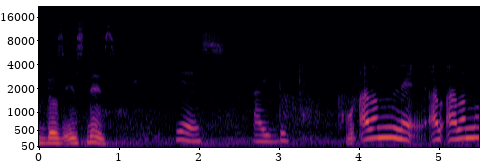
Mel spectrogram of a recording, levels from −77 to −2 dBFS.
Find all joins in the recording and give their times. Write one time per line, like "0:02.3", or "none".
0:03.9

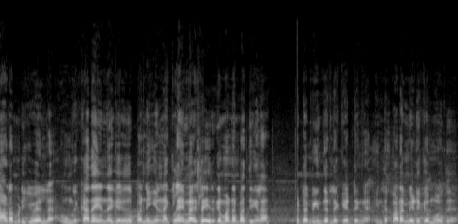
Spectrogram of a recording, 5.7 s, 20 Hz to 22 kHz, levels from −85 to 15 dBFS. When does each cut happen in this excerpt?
0:03.8

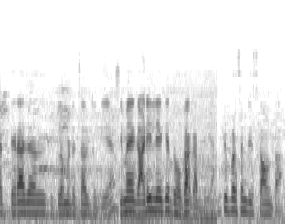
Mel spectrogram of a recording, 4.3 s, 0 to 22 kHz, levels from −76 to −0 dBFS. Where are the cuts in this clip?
0:01.6
0:03.3

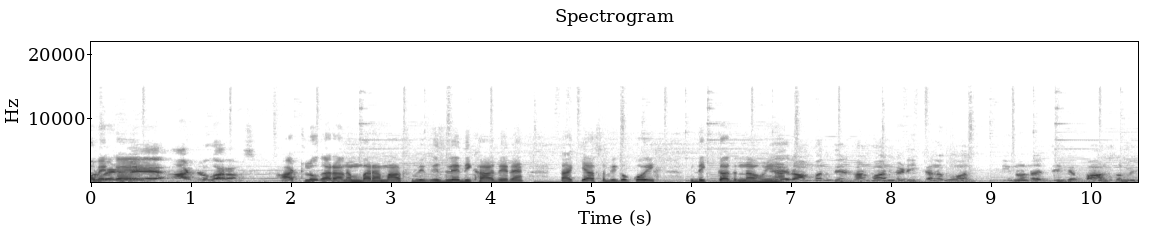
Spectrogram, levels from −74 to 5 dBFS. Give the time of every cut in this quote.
0:02.5
0:06.9

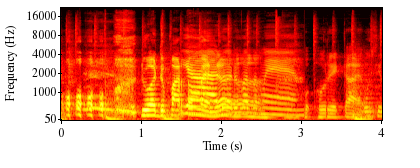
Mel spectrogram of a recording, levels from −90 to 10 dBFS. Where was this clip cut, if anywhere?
0:03.0

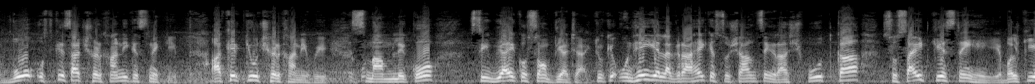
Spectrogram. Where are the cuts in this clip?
0:03.5

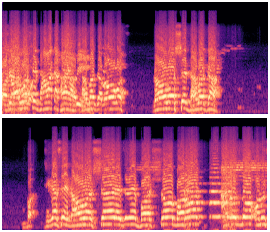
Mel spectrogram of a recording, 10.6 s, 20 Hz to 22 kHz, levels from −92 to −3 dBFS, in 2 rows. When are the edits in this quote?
none

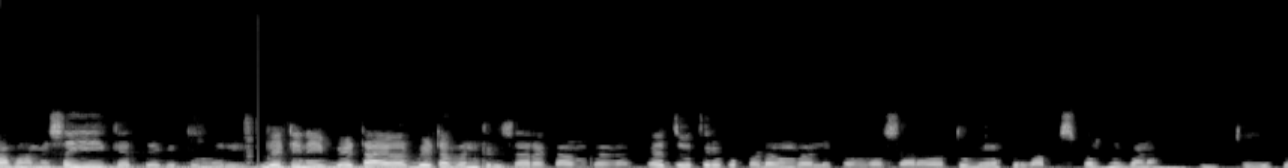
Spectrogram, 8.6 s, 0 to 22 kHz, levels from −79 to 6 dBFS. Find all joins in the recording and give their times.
0:01.6

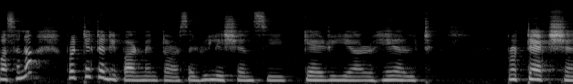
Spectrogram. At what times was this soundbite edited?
none

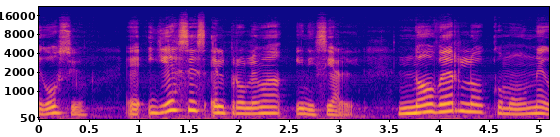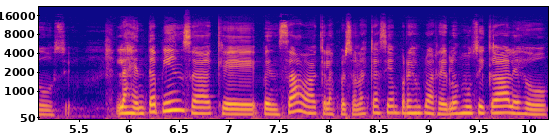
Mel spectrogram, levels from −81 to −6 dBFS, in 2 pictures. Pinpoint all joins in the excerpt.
0:05.6

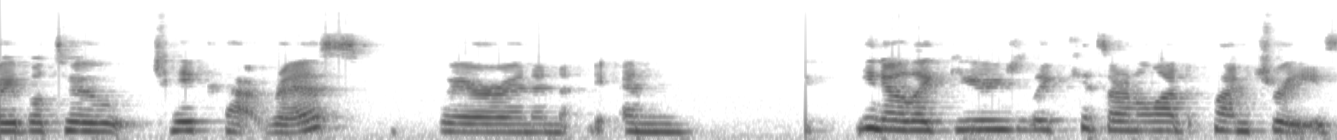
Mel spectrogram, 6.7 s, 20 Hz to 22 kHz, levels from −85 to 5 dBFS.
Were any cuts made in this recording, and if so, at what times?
0:04.1

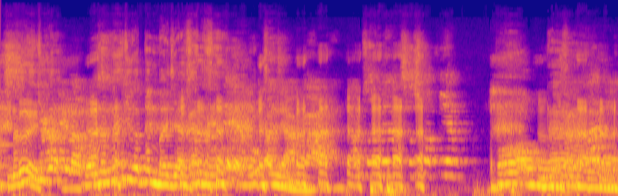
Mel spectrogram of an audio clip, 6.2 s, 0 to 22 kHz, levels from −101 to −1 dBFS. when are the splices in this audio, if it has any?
none

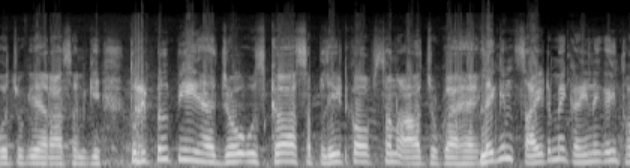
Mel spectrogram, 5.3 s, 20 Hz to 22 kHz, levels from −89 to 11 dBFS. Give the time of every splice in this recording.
0:01.2
0:04.0

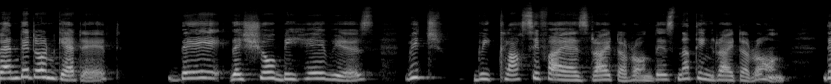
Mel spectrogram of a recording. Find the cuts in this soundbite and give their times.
0:02.2
0:04.6

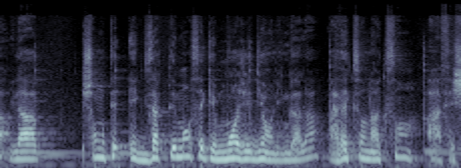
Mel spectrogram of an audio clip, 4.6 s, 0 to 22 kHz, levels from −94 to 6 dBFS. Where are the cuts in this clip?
none

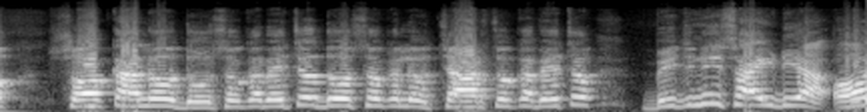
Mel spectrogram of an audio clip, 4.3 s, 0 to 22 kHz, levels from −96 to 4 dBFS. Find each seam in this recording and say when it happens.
none

